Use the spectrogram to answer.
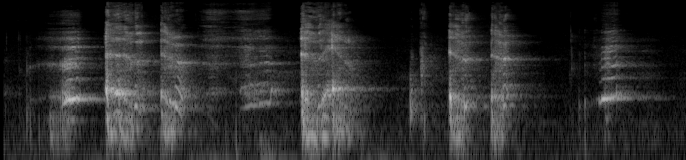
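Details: A child with whooping cough (pertussis) and a runny nose: a run of about eight rapid coughs with strained breaths between, a paroxysmal coughing fit.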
